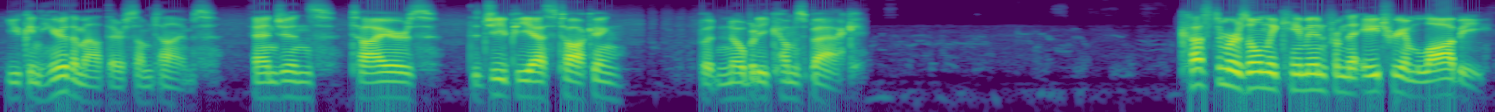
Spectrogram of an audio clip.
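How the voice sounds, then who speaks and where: Muffled, anxious trapped store clerk. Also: male voice, mid-range voice, sharp tone, smooth, dry recording. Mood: haunted, subdued. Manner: anxious, emotional, conversational. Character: desperate trapped male store clerk, increasingly unravelling. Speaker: store cashier. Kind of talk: audio drama voicemail monologue. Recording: muffled lo-fi voice message.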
